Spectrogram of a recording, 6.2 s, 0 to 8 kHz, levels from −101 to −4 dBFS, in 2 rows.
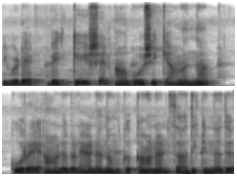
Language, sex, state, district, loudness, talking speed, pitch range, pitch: Malayalam, female, Kerala, Kollam, -13 LUFS, 85 wpm, 175-200 Hz, 185 Hz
